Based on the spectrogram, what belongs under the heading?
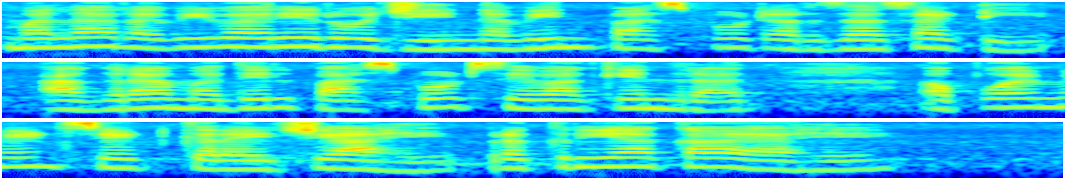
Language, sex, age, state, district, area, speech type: Marathi, female, 18-30, Maharashtra, Sindhudurg, rural, read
